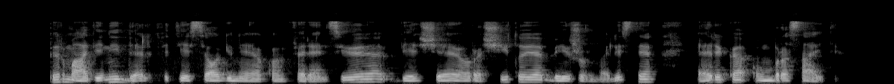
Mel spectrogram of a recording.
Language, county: Lithuanian, Alytus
